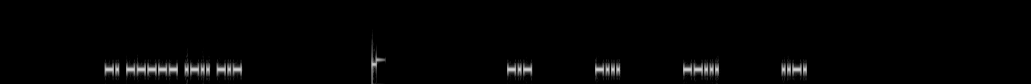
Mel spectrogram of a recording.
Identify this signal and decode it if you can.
Morse code, heard as a keyed tone, about 44 wpm, spaced as for 19 wpm, 700 Hz. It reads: N0LK KB7F
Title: USA Call Signs - 4 Characters - 8x Character Spacing - 45wpm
